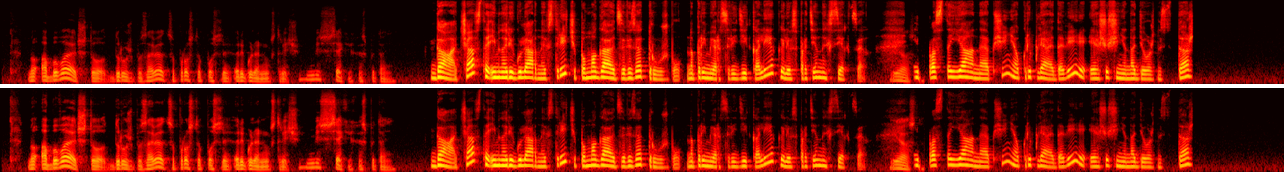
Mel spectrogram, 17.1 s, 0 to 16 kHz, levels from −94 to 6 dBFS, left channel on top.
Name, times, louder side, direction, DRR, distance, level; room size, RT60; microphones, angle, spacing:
voice 1, 0.1-5.2 11.9-12.2, right 4 dB, 80° right, 0.8 m, -39 dB
voice 2, 5.7-15.4 15.7-15.9, left 3 dB, 75° left, 1.8 m, -29 dB
head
